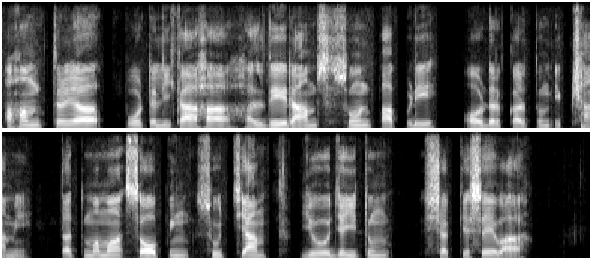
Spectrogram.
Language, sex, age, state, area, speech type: Sanskrit, male, 18-30, Bihar, rural, read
